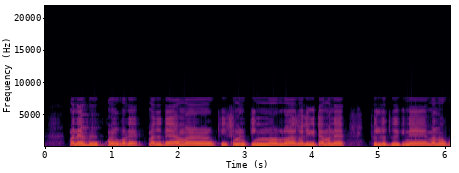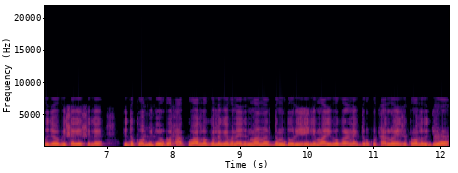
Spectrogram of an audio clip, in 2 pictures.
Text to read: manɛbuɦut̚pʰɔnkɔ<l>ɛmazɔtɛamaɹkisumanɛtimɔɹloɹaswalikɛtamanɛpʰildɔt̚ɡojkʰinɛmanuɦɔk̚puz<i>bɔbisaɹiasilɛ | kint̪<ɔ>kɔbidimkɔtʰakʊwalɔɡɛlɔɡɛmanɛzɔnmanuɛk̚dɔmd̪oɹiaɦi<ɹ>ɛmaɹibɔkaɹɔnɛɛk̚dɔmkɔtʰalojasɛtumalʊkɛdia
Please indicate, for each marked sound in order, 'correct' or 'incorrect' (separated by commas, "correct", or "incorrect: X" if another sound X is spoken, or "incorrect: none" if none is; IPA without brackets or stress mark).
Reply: incorrect: ɹ, incorrect: a, incorrect: u, incorrect: l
